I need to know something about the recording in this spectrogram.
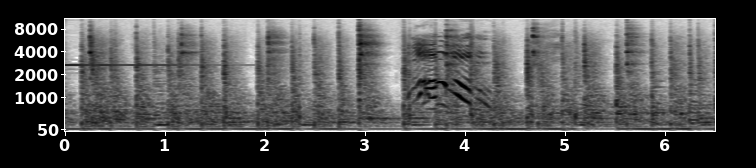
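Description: Drum kit played in a fast, busy pattern over a backing music track with a steady deep bass, all starting abruptly at the top.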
